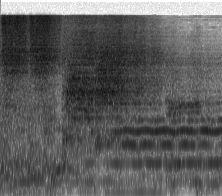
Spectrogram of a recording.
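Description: Live rock band playing loud, with electric guitar and drums, and held notes ringing from about a second in.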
